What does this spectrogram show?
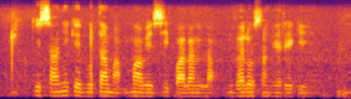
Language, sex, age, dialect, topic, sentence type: Chhattisgarhi, male, 18-24, Western/Budati/Khatahi, agriculture, statement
